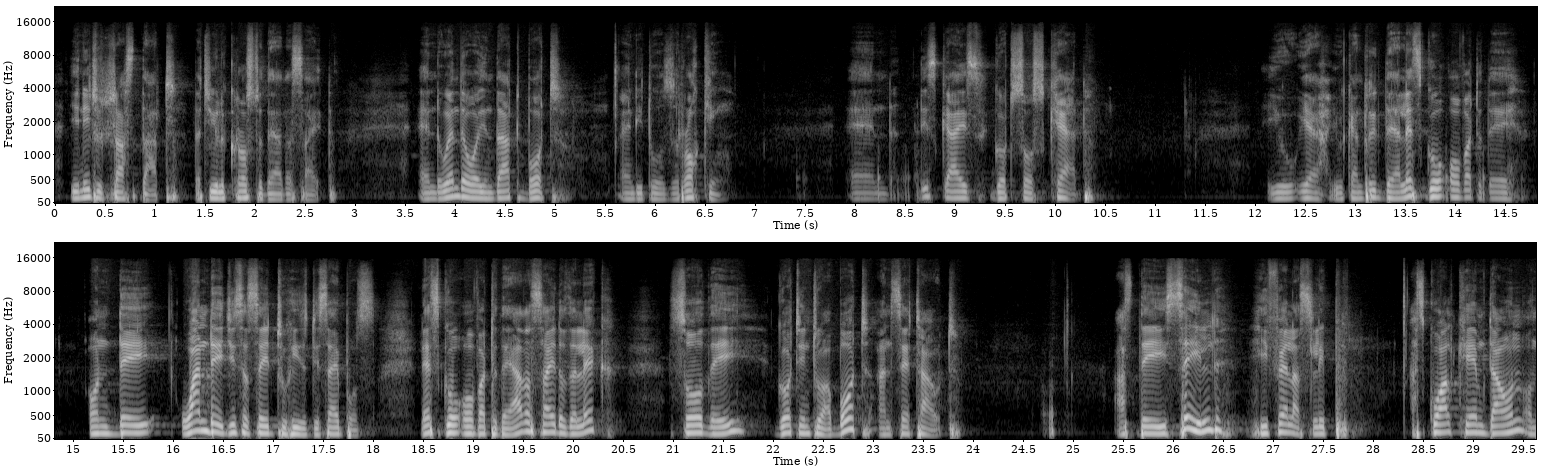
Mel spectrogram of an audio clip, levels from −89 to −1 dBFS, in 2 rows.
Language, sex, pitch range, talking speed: English, male, 130-165 Hz, 160 wpm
